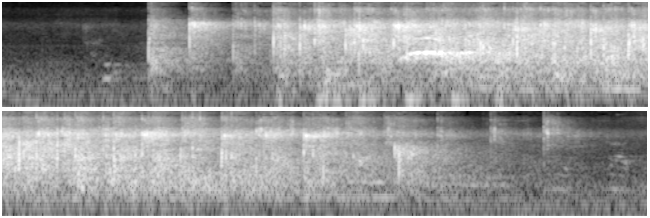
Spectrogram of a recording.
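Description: Audience applause after a song ends: about a second of near silence, then many hands clapping that starts suddenly, holds for about five seconds and dies away, with a few last claps near the end.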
